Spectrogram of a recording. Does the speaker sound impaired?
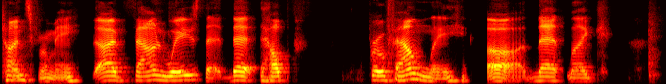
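Yes: Friedreich's ataxia; genetic neuromuscular condition, present from birth, normal childhood, slowly worsening, diagnosed in college; progressive, managed with cannabis for neuropathic pain, muscle relaxing, sleep; ataxia worse when not well-rested.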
